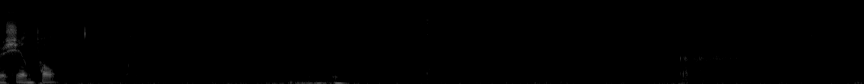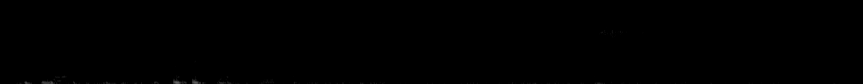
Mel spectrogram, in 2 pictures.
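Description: A man speaks quietly into a nearby microphone.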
